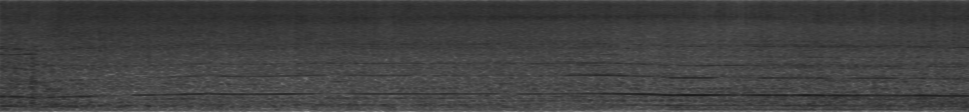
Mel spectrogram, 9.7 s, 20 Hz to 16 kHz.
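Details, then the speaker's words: Dyson Big Ball Animal CY23 cylinder vacuum after 3 months' use: steady high squeal over even motor roar, caused by air leaking at the hose joint. "You hear that squealing noise again now? That's basically the joint here leaking."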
